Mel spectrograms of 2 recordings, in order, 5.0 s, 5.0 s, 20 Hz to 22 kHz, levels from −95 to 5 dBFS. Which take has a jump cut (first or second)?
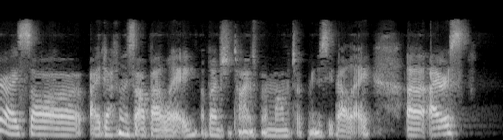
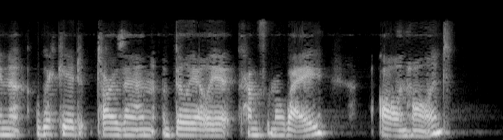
first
